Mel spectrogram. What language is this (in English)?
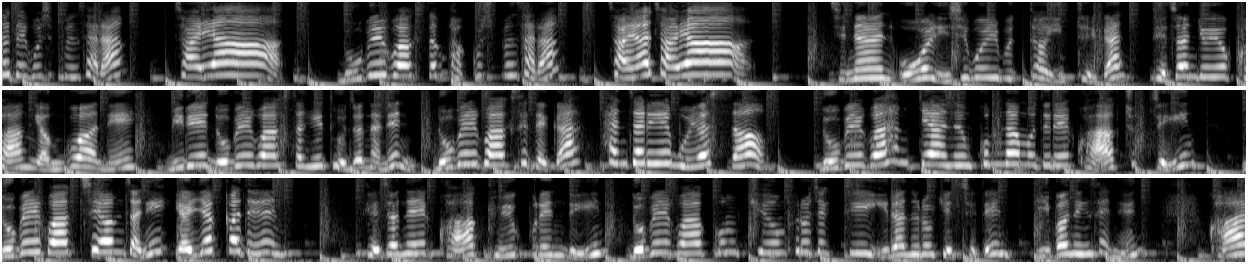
Korean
